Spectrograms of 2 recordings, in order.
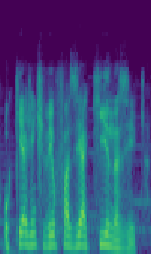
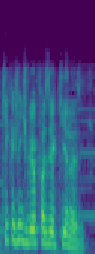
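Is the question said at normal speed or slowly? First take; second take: slowly; normal. First: It is said slowly and deliberately. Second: It is said at a normal speed.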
